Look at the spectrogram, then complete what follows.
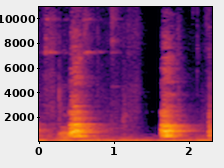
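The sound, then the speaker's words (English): Two loud dog barks, spaced about a second apart, sound over a low steady electrical hum, with no one speaking. “My darn dogs...”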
